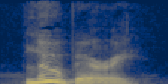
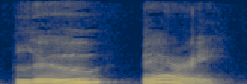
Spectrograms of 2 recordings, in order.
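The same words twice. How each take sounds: First: BLUEberry as one quick word, berry weak; first-syllable stress. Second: Blueberry in two slow parts, berry nearly as strong as blue; second-syllable accent. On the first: Teacher demonstrating English compounds, first-syllable accent on Blueberry. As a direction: hit BLUE and let berry drop in Blueberry. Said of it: "First syllable accent". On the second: Teacher contrasting English items, second-syllable accent on Blueberry. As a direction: give berry its own full beat in Blueberry. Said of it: "Second syllable accent". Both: Shown as a demonstration.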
